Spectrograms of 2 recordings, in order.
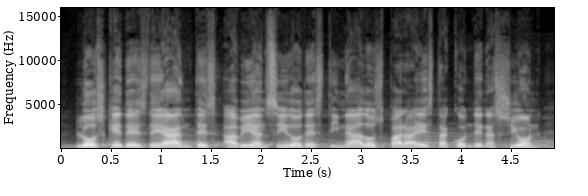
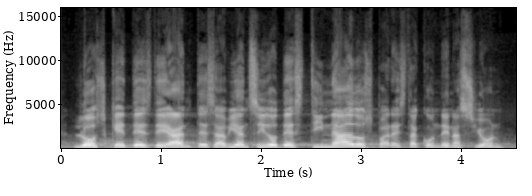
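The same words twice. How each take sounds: The two takes are said the same way.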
